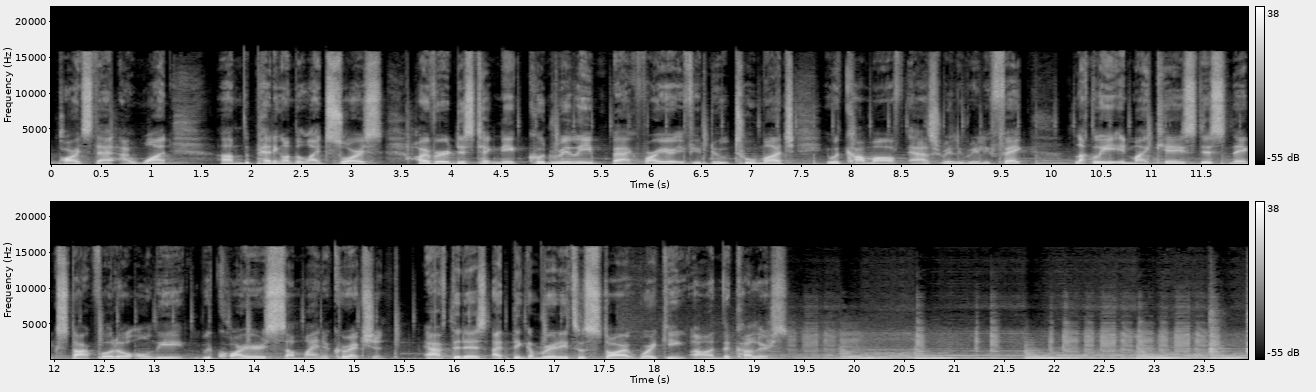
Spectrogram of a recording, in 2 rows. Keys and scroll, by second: 3.3 super+z, 5.6 v, 6.0 super+0, 6.2 super+-, 7.7 super+1, 10.4 b, 11.2 x, 12.2-12.7 typing, 14.2 v, 14.6 super+0, 14.8 super+-, 15.2 super+-, 15.3 super+1, 15.9 b, 16.4 x, 18.2 v, 18.6 super+0, 18.8 super+-, 19.4 super+1, 19.7-23.9 typing.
